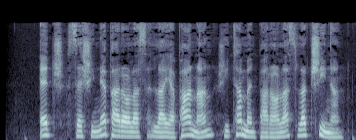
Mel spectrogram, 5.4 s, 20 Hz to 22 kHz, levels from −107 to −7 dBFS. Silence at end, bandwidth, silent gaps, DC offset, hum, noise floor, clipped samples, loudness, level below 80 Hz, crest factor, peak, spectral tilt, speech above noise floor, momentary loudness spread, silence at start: 0.05 s; 11.5 kHz; none; under 0.1%; none; -66 dBFS; under 0.1%; -29 LUFS; -64 dBFS; 18 dB; -12 dBFS; -4 dB/octave; 37 dB; 6 LU; 0.6 s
